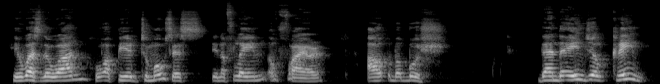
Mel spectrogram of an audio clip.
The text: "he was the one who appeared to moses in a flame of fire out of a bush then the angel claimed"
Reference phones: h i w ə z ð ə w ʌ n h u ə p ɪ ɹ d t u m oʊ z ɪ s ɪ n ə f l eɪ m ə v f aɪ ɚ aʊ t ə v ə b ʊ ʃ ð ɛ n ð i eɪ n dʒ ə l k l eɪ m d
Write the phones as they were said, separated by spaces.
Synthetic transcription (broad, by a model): h i w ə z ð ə w ʌ n h u ə p ɪ ɹ d t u m oʊ s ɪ s ɪ n ə f l eɪ m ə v f aɪ ɚ aʊ t ə v ə b ʊ ʃ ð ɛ n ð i eɪ n dʒ ə l k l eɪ m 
